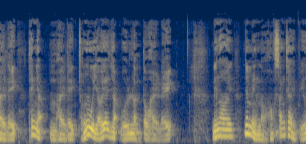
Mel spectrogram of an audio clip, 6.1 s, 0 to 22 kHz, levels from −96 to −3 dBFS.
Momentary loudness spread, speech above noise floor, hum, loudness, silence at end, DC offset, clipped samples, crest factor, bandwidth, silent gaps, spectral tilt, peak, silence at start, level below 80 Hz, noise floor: 12 LU; 22 dB; none; -22 LUFS; 0 s; under 0.1%; under 0.1%; 16 dB; 14 kHz; none; -5.5 dB/octave; -4 dBFS; 0 s; -50 dBFS; -44 dBFS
